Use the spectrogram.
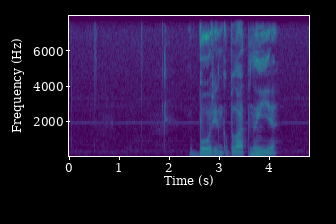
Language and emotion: Russian, angry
